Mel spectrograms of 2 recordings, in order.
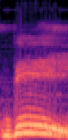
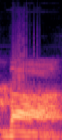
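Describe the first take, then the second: First: The vowel is a long 'ee' sound. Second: The vowel is a short 'uh' sound. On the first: The next word starts with a vowel. "Vowel যখন কোনো ওয়ার্ডের আগে বসবে ... উচ্চারণ হবে দি" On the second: The next word starts with a consonant. "Vowel পাঁচটি বাদে ... উচ্চারণ হয়ে যাবে দা"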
